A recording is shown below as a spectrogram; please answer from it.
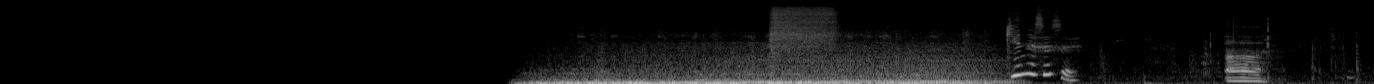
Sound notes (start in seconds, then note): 5.1 bus sounds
